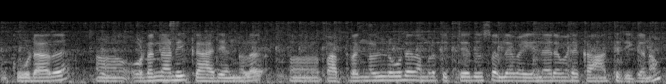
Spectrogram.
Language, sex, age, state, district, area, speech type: Malayalam, female, 60+, Kerala, Kottayam, urban, spontaneous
